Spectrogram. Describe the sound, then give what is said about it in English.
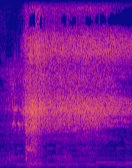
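A deep breath drawn in through the nose during a seated guided breathing exercise: a soft, steady rush of air that begins about a quarter of the way in and holds to the end, over a low sustained tonal hum. “Let's breathe in through the nose, close the eyes.”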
